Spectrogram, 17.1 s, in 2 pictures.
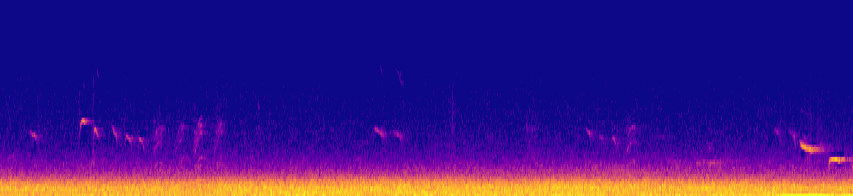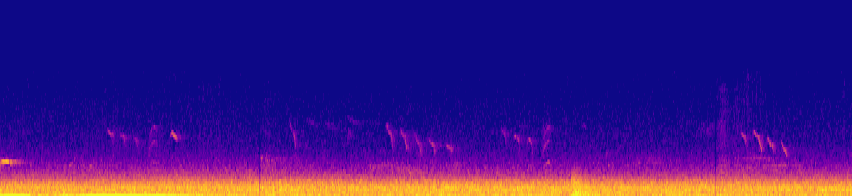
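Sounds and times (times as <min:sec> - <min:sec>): outdoor background hum: 0:00.0 - 0:17.0
small birds chirping: 0:05.8 - 0:10.5, 0:11.1 - 0:16.6.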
